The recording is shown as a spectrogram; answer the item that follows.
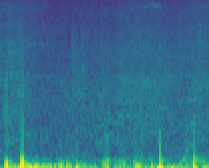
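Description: Low thumps and bumps picked up by a table microphone as it is handled or knocked, with one sharp thump about a quarter of a second in and several softer ones after.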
